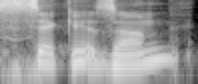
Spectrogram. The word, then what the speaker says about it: Sikhism: So it is Sikhism, and when you say it plural, it's six, like the number.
